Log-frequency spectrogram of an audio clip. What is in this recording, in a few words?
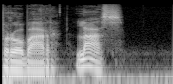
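male, spanish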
